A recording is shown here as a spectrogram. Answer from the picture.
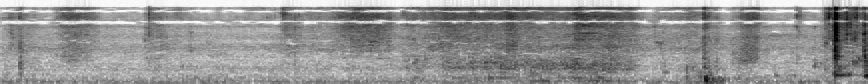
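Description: Faint wet sound of eggs being hand-stripped from a female catfish into a plastic bowl, swelling a little past the middle, with a single short thump near the end.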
